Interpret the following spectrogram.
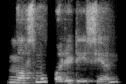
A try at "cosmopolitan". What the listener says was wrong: Oh, cosmopolitan, not politician, politan. politician, politan.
